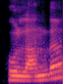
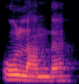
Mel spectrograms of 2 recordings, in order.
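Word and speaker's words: Holanda: तो यहाँ पे हमने लिखा क्या है? होलांदा, लेकिन हम इसको पढ़ेंगे क्या? ओलांदा, ठीक है, ठीक है।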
